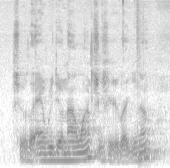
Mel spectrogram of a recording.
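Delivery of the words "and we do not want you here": normal talking voice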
